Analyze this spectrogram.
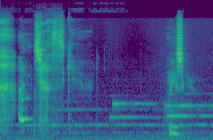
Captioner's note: sobs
